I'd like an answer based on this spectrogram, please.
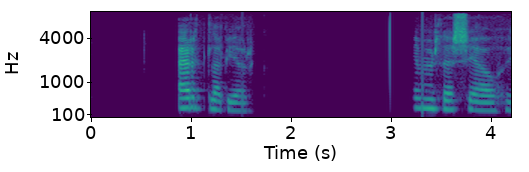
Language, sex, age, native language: Icelandic, female, 13, Icelandic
